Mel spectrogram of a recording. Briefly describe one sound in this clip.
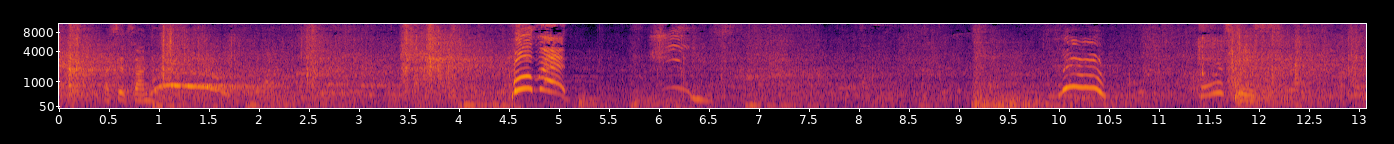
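Young players shout loudly across the rink.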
